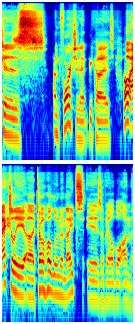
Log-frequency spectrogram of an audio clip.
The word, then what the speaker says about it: Touhou: time being it is cuz I don't believe Touhou aluminates is available on anything else either oh she yeah which is unfortunate because oh actually touhou lunatic is available on the switch I'd imagine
